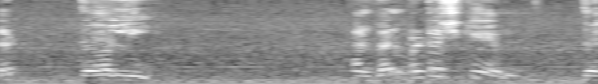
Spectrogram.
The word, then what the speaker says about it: Delhi: the hell we was a little difficult to pronounce so they started instead of saying the lv they call it delhi and when british came the heli was not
